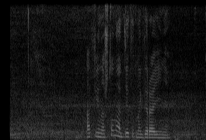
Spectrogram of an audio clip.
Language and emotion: Russian, neutral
